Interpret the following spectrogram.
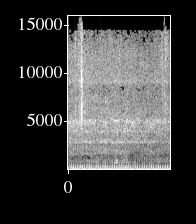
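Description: A steady low mechanical drone, like an engine running at constant speed.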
